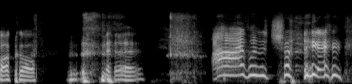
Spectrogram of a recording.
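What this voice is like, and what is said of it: Usual voice. Nothing is said of it.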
